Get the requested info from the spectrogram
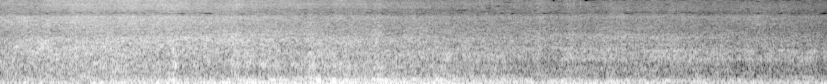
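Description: Steady rushing outdoor background noise with a low rumble underneath and no distinct events.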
